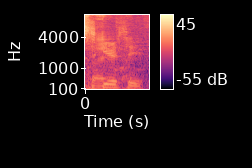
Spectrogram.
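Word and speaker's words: Scearcy: Skiersey. Skiersey? Skiersey. Like skier. Like S-K-E-E-R.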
